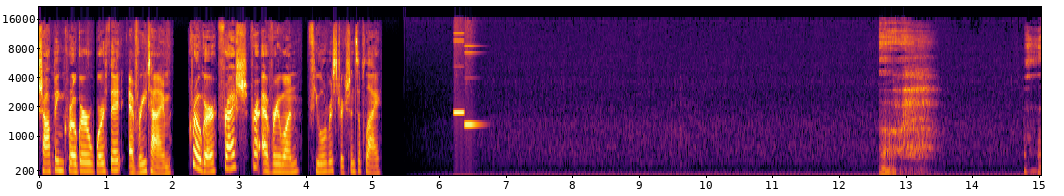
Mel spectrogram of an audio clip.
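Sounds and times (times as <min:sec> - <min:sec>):
speech: 0:00.0 - 0:05.2, 0:12.6 - 0:12.9
steady low hum: 0:05.6 - 0:15.0
two-note electronic alarm beep from an internal conduction alarm on a moonbase: 0:06.2 - 0:06.8.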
